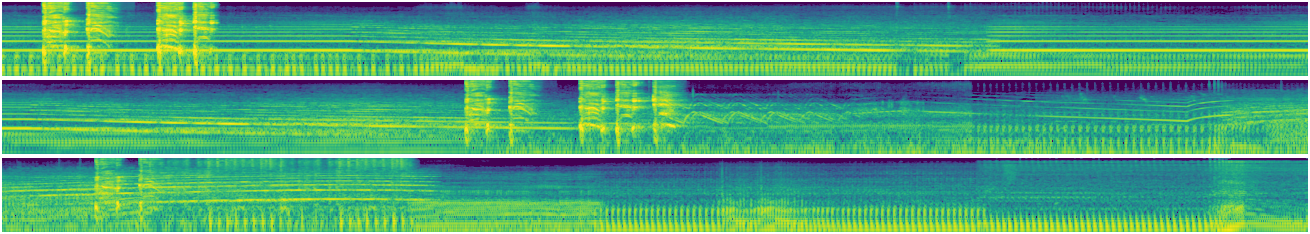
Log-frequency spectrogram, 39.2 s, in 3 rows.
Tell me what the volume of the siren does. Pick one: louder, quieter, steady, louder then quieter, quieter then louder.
quieter then louder.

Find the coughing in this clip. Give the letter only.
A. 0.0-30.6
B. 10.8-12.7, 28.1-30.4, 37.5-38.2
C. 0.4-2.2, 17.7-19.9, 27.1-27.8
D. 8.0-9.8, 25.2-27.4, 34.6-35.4
C.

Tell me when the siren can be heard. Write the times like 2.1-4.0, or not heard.
0.0-30.6.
